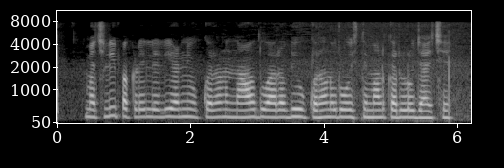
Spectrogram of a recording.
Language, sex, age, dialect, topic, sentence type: Maithili, female, 25-30, Angika, agriculture, statement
